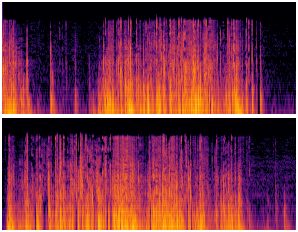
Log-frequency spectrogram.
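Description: Two glue sticks are rubbed over the top of a microphone head wrapped in crumpled aluminium foil under clear plastic wrap. The result is dense, low, rumbling scrapes and crinkles in two long bursts separated by a brief silence.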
